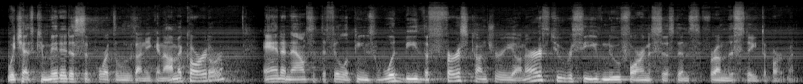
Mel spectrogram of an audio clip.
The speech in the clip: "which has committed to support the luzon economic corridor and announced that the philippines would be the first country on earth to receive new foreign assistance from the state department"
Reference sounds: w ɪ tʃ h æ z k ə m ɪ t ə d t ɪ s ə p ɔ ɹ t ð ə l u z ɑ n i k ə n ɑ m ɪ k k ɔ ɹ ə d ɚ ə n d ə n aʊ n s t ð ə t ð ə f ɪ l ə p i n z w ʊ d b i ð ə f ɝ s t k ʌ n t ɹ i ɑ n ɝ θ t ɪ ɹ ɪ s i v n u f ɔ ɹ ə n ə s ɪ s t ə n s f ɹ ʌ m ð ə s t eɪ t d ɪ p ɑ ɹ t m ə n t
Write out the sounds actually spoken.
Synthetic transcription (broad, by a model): w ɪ tʃ h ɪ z k ə m ɪ t ə d t ɪ s ə p ɔ ɹ t ð ə l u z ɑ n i k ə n ɑ m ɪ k k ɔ ɹ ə d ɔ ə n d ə n aʊ n s ð ə t ð ə f ɪ l ə p i n z w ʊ d b i ð ə f ɝ s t k ʌ n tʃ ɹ i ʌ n ɝ θ t ɪ ɹ ɪ s i v n u f ɔ ɹ ə n ə s ɪ s t ə n s f ɹ ʌ m ð ə s t eɪ t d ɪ p ɑ ɹ t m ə n t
